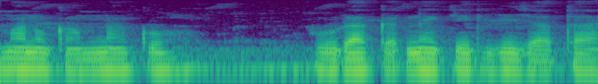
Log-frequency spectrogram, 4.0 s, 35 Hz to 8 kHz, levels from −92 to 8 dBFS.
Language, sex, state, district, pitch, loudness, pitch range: Hindi, male, Chhattisgarh, Kabirdham, 90 Hz, -20 LUFS, 90-95 Hz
